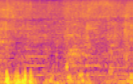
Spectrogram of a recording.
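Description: Wind buffeting a phone's microphone on an open boat: an uneven low rumble, strongest in the first half second, then fainter.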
